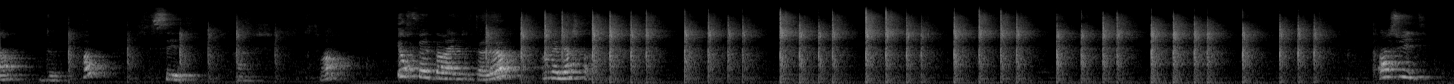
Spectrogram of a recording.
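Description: Chalk taps and scrapes on a chalkboard in quick strokes.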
